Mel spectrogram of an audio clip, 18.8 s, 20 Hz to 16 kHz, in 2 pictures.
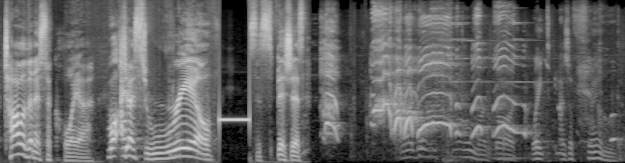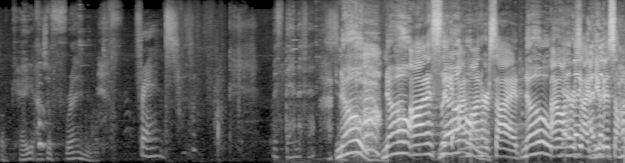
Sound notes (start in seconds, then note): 3.3 beep; 4.8 squealing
